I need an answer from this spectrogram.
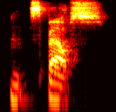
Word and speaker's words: spouse: it pronounces as spous spouse spouse spouse like mouse mouse spouse okay all right then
